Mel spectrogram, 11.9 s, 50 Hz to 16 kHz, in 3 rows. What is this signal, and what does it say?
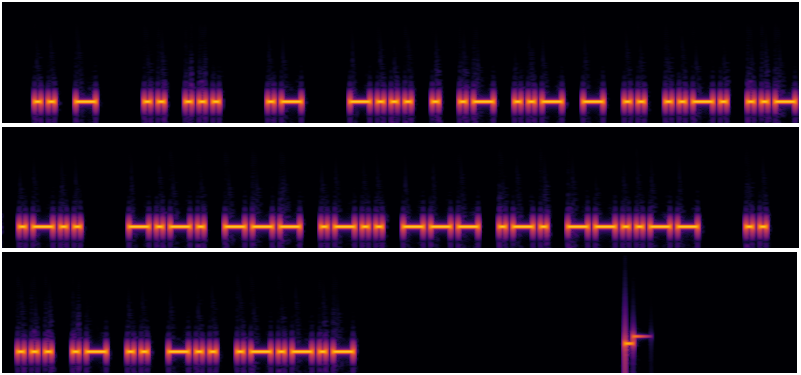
Morse code, heard as a keyed tone, about 36 wpm, 700 Hz. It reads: IT IS A BEAUTIFUL COLOR, I SAID.
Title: Sentences from Top 1000 Words - Review Part 2 - 35wpm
